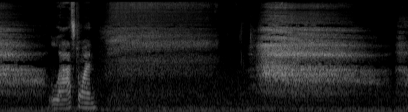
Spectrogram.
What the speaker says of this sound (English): just exhale through the mouth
